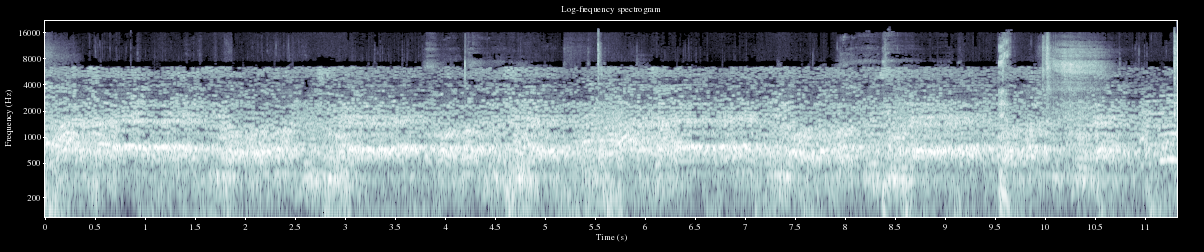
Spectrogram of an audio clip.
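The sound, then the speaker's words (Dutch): A large crowd of Iranians chants and shouts together in unison in Persian, telling someone to stick the Palestinian flag up their backside, a dense, loud roar of many voices that carries on steadily for the whole stretch without a break. “dat zij in koor begonnen te roepen: stop die Palestijnse vlag toch in je reet.”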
